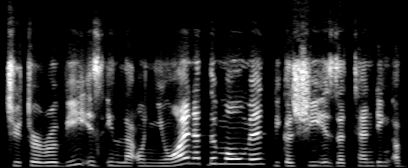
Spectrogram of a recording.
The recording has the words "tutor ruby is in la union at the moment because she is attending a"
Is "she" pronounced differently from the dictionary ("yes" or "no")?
no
